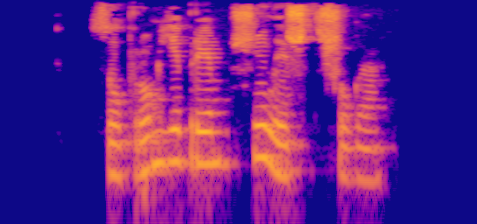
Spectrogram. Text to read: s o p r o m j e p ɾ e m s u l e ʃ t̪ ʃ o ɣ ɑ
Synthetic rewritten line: s o p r o m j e p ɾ e m ʃ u l e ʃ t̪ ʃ o ɣ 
